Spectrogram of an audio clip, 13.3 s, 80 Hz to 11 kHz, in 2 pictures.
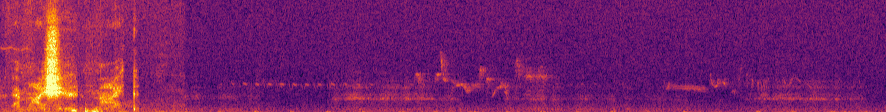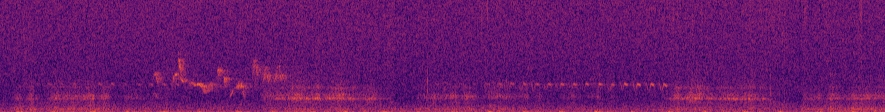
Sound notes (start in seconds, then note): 3.6 birds chirping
